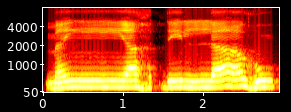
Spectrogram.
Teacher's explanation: نون ساکن کے بعد یا کا حرف آ رہا ہے، یا کا حرف آ گیا تو ادغام مع الغنہ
